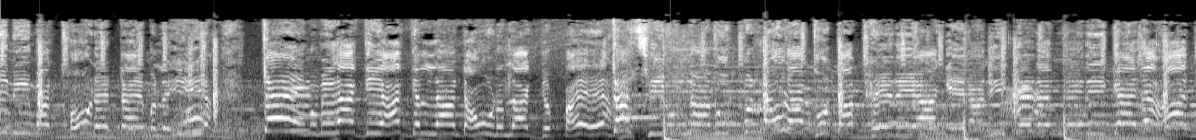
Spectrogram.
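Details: Hip hop track with rapped vocals over a heavy beat and deep bass, with no barking or other animal sounds.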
